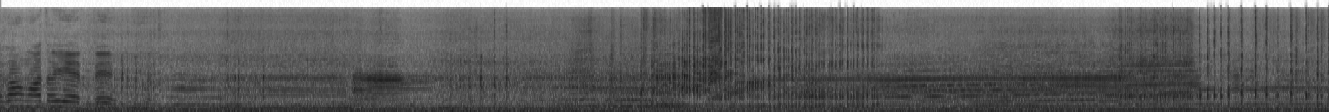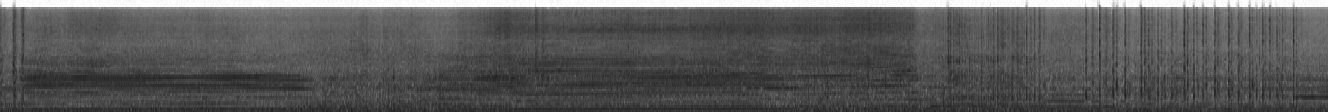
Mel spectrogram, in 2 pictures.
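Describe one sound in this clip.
A motorcycle engine roars at high speed, rising and falling in pitch as it revs through the gears.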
